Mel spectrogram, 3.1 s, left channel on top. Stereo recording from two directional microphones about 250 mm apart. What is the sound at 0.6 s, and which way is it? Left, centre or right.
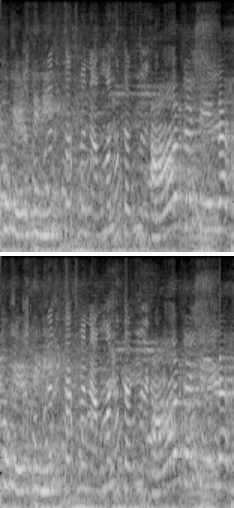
A woman's voice, left.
